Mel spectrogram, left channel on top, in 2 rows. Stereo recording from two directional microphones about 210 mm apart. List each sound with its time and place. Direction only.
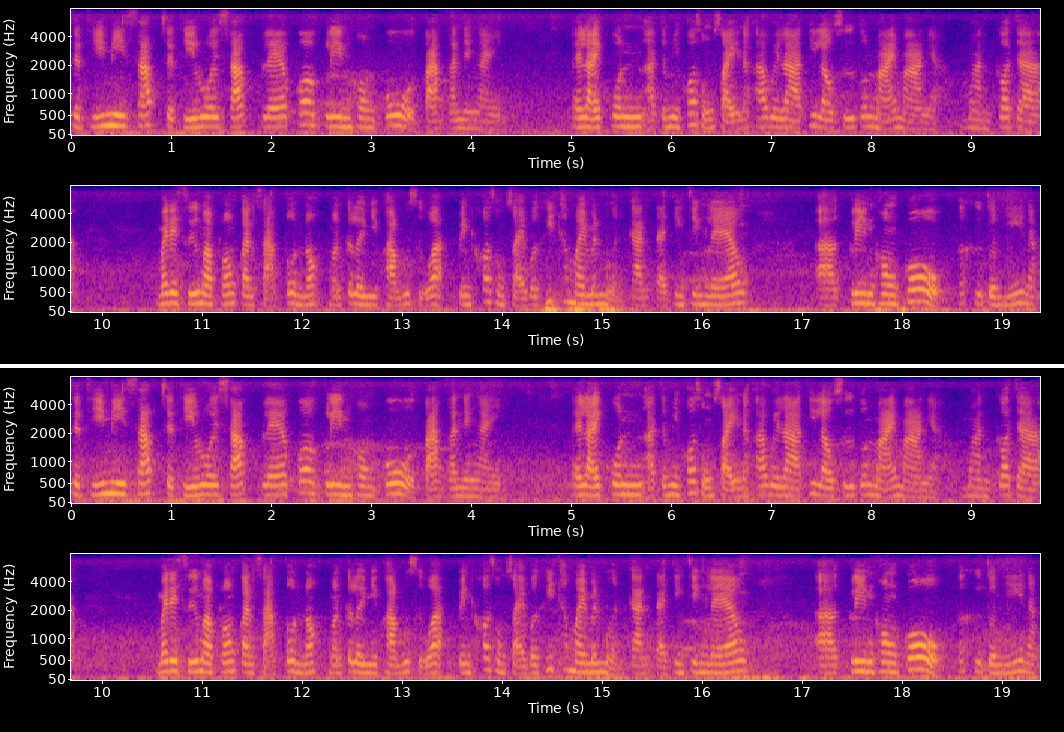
0.0 s a woman's voice: 15° right (ahead or behind)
